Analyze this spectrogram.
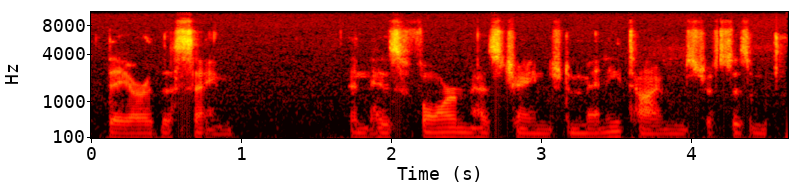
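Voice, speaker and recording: A man uses a put-on character voice pitched very deep and low. Clear background noise is audible. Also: moderate pace. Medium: actual play. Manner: curt, cold.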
